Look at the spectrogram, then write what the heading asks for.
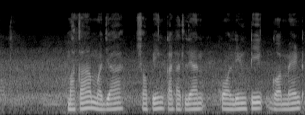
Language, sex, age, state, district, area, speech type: Goan Konkani, male, 18-30, Goa, Salcete, urban, read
